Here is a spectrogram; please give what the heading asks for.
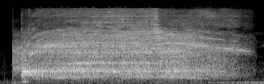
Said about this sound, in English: I'm gonna come back and just cut this maybe like a 1/4 of an inch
